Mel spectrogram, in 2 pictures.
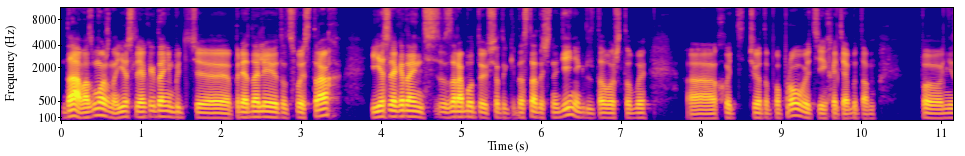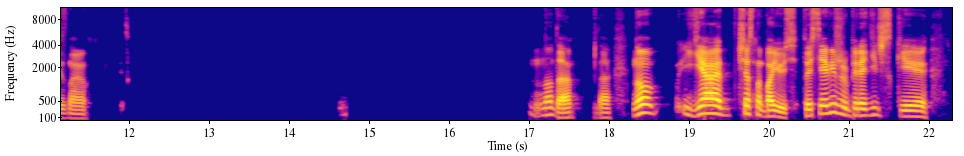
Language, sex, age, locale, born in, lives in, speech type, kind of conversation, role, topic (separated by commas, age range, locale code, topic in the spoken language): Russian, male, 35-39, ru-UA, Russia, Germany, conversation, podcast, guest, Что для тебя важнее — деньги или смысл работы?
